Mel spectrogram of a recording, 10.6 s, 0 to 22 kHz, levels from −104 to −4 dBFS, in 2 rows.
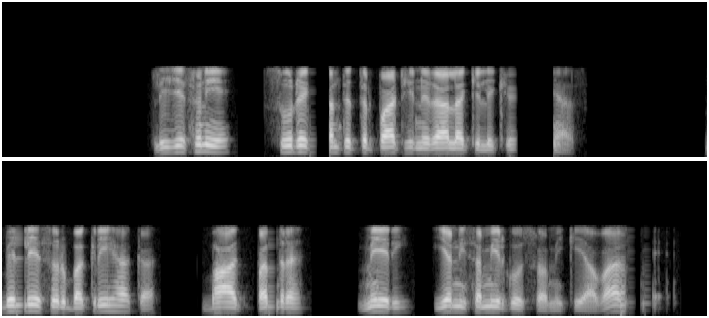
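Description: At 2.31 s, 3.81 s, 5.40 s, 7.29 s and 9.93 s, packet loss with pitch repetition occurs in the narrowband G.711 telephone audio. The receiver fills each gap by replaying the last pitch period and fading it. The 60 ms gaps at 5.40 and 7.29 s sound like a briefly held buzz. The 150 ms and 330 ms losses fade into silence before speech cross-fades back. The final 180 ms loss is broken up, with a longest run of 90 ms.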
